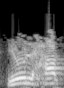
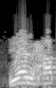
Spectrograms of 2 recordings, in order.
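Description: First: The verb is vowelled as a passive form. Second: The verb is vowelled as an active form. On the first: The word is attached by someone unnamed. "يلحق باب فعل مجهول" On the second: We actively attach the word ourselves. "يلحق معلوم"

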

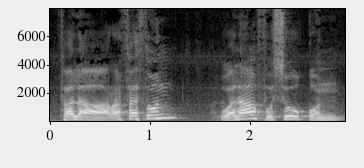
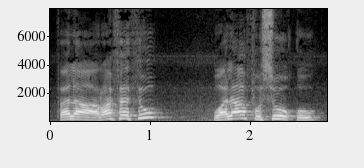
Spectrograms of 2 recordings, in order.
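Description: First: The nouns end with -un, with nunation. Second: The nouns end with -a, without nunation. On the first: This is the reading of Ibn Kathir and Abu Amr. "إيش قرأوها؟" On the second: This is the reading of the other readers. "وقرأ الباقون بالفتح من غير تنوين"

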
